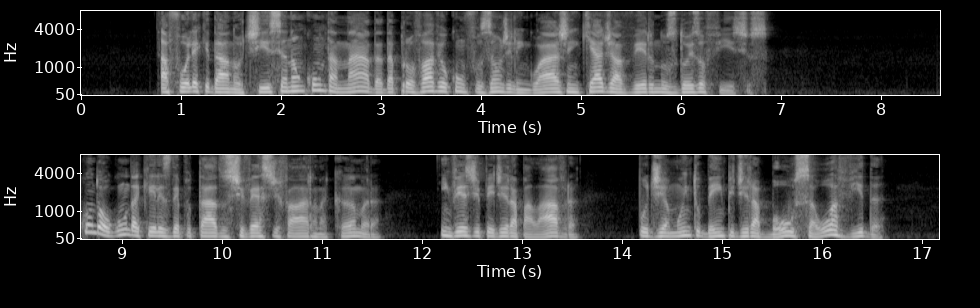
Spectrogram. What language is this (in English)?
Portuguese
